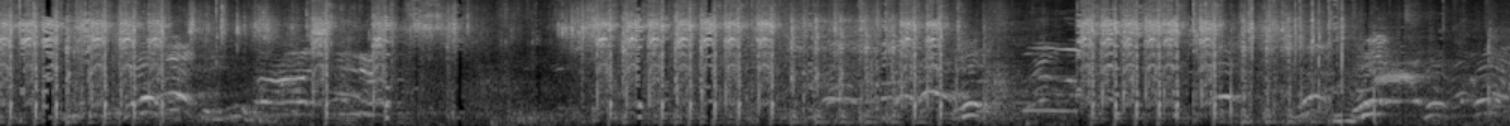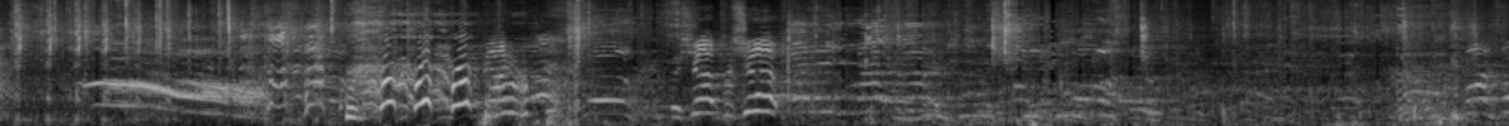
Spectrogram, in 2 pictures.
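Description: Airsoft electric rifles firing long full-auto bursts, a fast rattle of clicks, three times in the first half, with shouting and scattered single shots after.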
